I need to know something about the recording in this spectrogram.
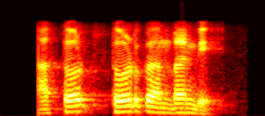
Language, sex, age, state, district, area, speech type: Telugu, male, 45-60, Andhra Pradesh, Sri Balaji, rural, conversation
